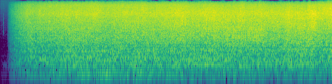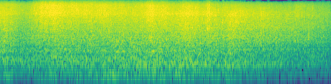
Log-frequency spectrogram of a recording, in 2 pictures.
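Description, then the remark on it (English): Steady roar of sea surf washing onto the shore at Aberaeron, a dense hiss that swells slightly in the middle and never pauses. No voices. “The sound of the sea at Aberaeron.”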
